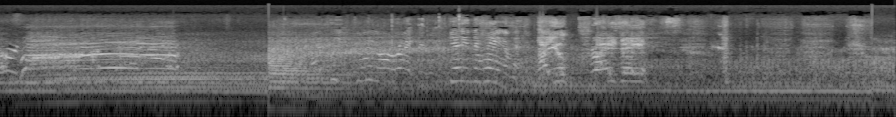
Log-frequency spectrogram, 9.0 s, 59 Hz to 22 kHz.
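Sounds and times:
airplane engine drone in flight: 0.0 - 8.9.

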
